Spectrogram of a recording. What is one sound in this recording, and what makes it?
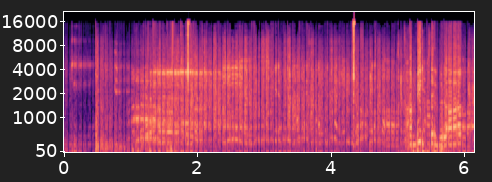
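A crowd of young men cheers and shouts in a large echoing hall.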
